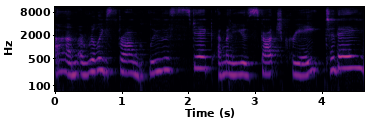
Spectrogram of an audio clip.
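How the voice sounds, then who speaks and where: Pitch varies in an ordinary way as the speech goes fairly slowly, with noticeable background noise present. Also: woman. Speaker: craft youtuber. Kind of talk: tutorial. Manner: casual with filler ums.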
